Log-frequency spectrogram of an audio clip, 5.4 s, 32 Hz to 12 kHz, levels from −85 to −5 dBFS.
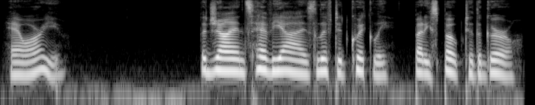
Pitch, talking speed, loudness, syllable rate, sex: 195 Hz, 170 wpm, -18 LUFS, 5.7 syllables/s, female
